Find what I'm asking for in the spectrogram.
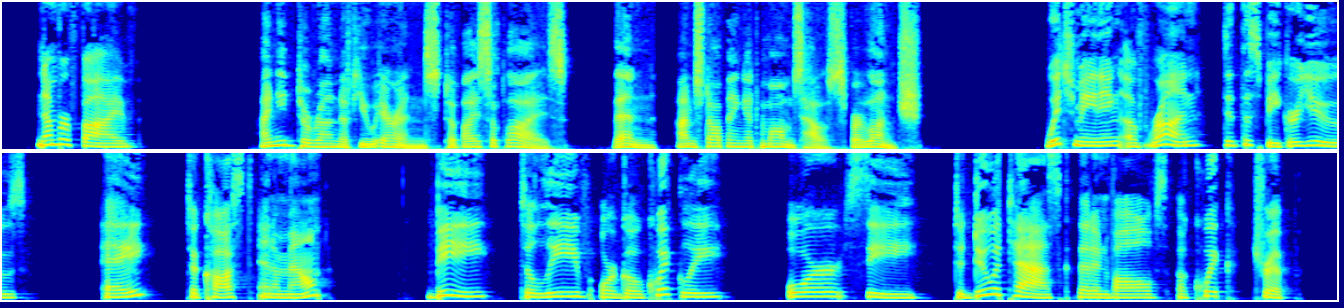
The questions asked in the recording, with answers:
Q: Which meaning of run did the speaker use?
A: The answer is C, to do a task that involves a quick trip.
